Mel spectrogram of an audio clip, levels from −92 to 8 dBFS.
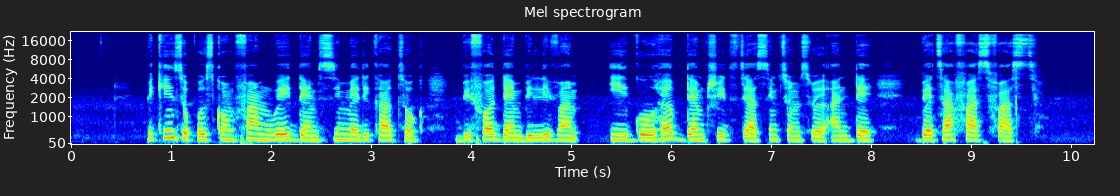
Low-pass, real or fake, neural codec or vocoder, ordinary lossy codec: none; real; none; none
